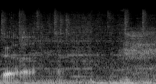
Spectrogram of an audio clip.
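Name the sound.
burp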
